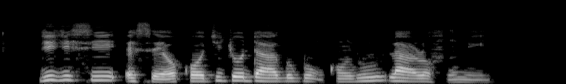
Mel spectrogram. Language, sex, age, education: Yoruba, male, 15-29, tertiary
